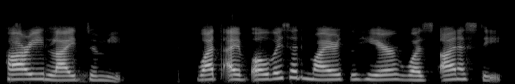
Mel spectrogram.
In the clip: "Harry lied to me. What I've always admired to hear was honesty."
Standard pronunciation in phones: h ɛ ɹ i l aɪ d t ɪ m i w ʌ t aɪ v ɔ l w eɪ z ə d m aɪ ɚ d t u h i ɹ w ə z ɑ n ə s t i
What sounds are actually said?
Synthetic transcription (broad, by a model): h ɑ ɹ i l aɪ d t ɪ m i w ʌ t aɪ v ɔ l w eɪ z ə d m aɪ ɚ d t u h i ɹ w ə z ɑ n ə s t i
